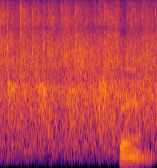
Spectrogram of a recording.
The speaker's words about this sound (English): Yeah, I mean, you don't have to feel shy to clap, okay? Just go ahead.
